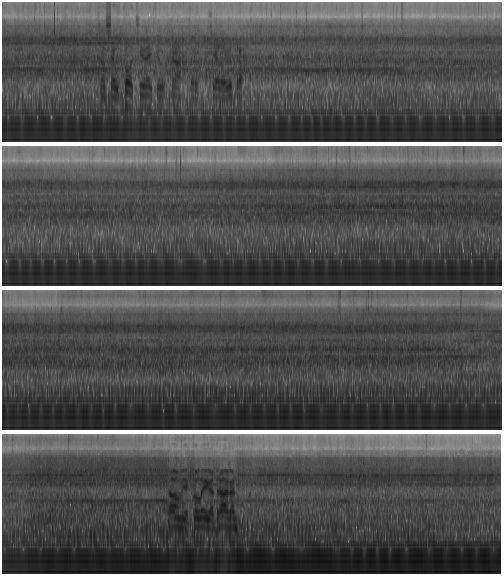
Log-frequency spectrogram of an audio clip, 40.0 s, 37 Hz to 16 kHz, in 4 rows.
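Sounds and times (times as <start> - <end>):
heavy low rumble: 0.0 - 39.9
tractor diesel engine running: 0.0 - 39.9.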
